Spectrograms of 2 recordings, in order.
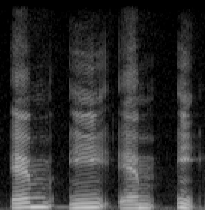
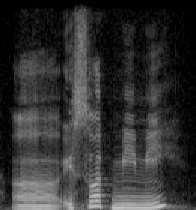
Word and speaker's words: meme: familiar with that word, M-E-M-E. You see it written down, but how do you pronounce it? Is it, it's not mimi, it's meme. Okay, it's called a meme.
